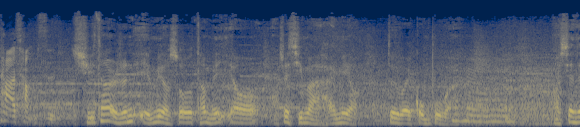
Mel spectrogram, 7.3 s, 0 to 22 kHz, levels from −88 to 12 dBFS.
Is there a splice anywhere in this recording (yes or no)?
yes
